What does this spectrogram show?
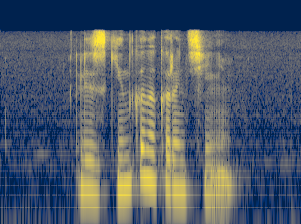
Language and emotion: Russian, neutral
